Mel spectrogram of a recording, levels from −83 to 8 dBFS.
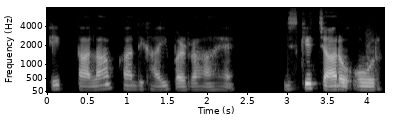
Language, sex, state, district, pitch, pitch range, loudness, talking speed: Hindi, male, Uttarakhand, Uttarkashi, 115 Hz, 110-135 Hz, -24 LUFS, 155 wpm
